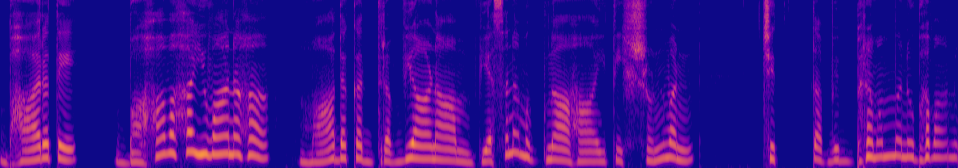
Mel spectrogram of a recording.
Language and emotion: Sanskrit, sad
